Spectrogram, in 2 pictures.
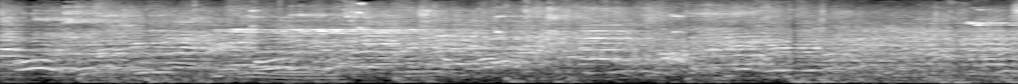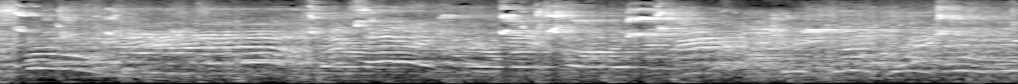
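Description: A song plays, with a sung vocal over a beat.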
